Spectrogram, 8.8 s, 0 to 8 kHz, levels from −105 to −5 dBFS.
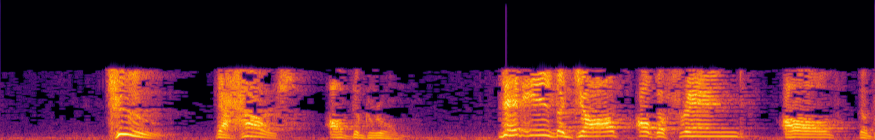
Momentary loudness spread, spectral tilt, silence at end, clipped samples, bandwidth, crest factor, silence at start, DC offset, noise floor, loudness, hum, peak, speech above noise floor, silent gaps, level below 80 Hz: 17 LU; -9 dB/octave; 0 s; under 0.1%; 4.3 kHz; 18 dB; 1.05 s; under 0.1%; -49 dBFS; -15 LUFS; none; 0 dBFS; 34 dB; none; -54 dBFS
